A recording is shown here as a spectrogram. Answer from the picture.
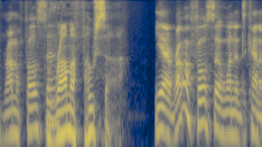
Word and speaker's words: Ramaphosa: Ramaphosa.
